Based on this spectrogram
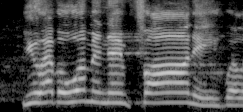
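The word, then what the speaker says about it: Fani: now even though it's I believe it's spelled f a ni I to my way of thinking that's Fanny but when she became the district attorney I think she put a little emphasis on the you fonnie so corrupt fonnie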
